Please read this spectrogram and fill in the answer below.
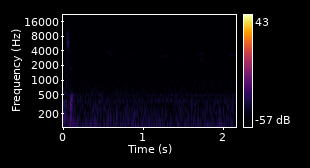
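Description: Near silence: faint room tone with a few faint, short high chirps.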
